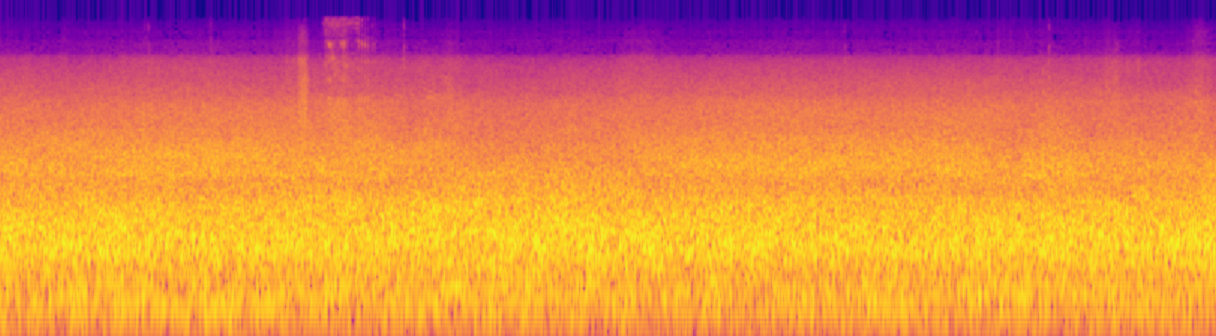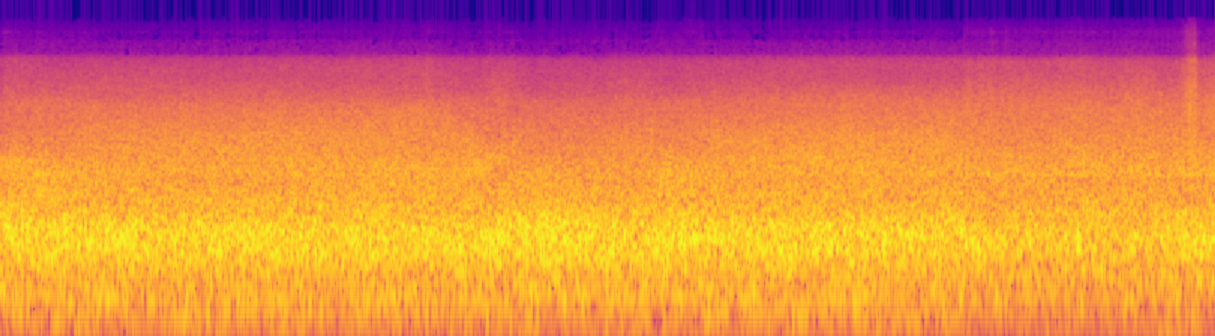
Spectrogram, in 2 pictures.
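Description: Fast river water rushing steadily over rocks and through riffles.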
